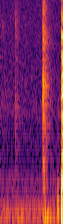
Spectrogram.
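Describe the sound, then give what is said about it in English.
A few sharp clicks from a computer keyboard sitting under a music stand: a faint tap, then two louder, crisp presses in quick succession, with no talking. “And then let's type in with my keyboard, which is under.”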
